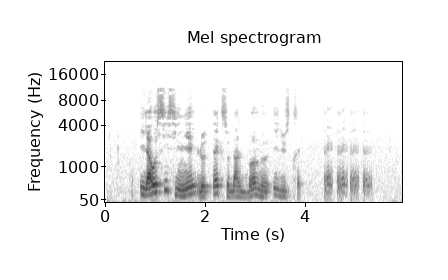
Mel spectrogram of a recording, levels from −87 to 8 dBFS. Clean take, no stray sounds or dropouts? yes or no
no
